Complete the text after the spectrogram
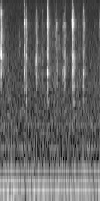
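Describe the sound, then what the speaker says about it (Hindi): Someone types code on a computer keyboard, with irregular, crisp key clicks spaced a fraction of a second apart over a low steady hum. "सो इसके अंदर जाऊंगा मैं एंड टाइप करूंगा प्रिंट आर"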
